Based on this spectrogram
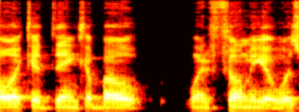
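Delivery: ordinary talk, nothing marked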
